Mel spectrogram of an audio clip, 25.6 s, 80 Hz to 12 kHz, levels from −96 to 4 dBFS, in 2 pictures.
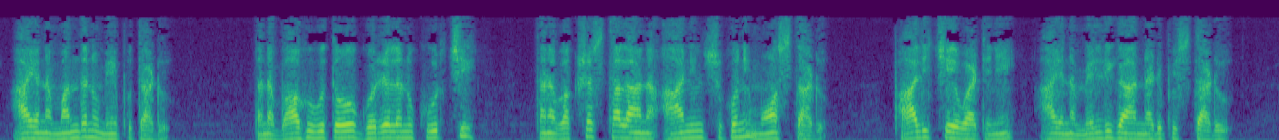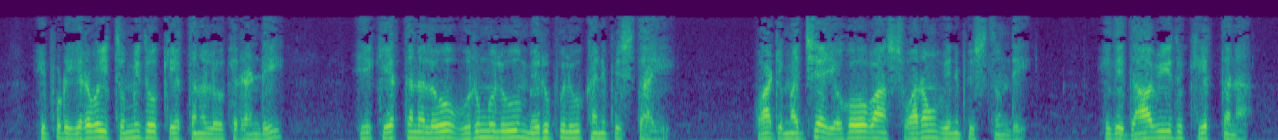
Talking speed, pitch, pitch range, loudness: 75 wpm, 130 Hz, 110-150 Hz, -20 LUFS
